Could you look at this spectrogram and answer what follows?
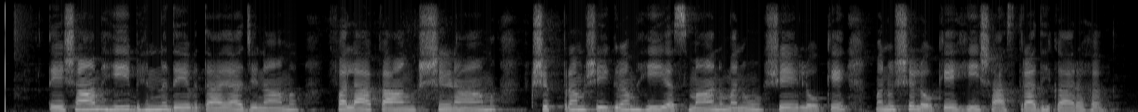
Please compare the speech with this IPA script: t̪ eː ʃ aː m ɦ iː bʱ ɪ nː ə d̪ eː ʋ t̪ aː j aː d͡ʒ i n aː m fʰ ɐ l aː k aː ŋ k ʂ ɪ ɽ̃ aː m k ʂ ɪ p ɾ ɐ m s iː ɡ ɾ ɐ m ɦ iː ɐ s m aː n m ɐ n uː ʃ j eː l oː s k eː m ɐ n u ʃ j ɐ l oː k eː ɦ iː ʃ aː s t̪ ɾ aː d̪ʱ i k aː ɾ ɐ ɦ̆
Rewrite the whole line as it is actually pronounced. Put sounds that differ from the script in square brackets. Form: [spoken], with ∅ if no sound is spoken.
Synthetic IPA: t̪ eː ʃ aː m ɦ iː bʱ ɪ nː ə d̪ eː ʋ t̪ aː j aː d͡ʒ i n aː m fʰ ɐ l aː k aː ŋ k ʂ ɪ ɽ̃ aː m k ʂ ɪ p ɾ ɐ m [ʃ] iː ɡ ɾ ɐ m ɦ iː ɐ s m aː n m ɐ n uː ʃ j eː l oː [∅] k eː m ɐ n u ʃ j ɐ l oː k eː ɦ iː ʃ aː s t̪ ɾ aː d̪ʱ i k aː ɾ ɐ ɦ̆

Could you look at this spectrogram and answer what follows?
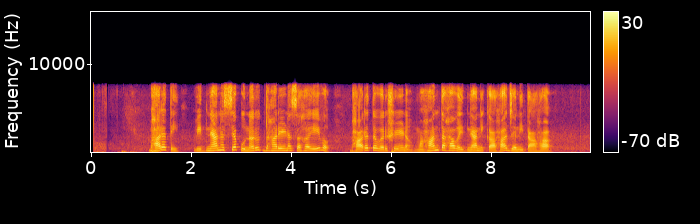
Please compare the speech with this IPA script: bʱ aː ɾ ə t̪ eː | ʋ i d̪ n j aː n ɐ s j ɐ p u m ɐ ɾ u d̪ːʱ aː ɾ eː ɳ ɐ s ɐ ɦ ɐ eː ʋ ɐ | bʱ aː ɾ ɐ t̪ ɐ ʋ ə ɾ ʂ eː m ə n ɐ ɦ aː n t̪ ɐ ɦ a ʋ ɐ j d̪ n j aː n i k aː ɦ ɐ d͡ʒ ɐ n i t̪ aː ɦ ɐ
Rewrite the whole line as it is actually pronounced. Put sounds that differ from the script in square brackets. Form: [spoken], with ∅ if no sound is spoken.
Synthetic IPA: bʱ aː ɾ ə t̪ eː | ʋ i d̪ n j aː n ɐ s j ɐ p u [n] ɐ ɾ u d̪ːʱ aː ɾ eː ɳ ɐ s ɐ ɦ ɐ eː ʋ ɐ | bʱ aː ɾ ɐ t̪ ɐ ʋ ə ɾ ʂ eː [ɳ] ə [m] ɐ ɦ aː n t̪ ɐ ɦ a ʋ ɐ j d̪ n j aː n i k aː ɦ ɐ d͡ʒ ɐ n i t̪ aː ɦ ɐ

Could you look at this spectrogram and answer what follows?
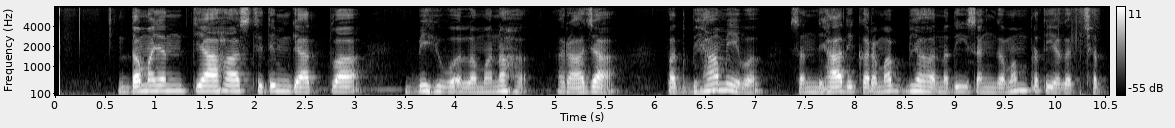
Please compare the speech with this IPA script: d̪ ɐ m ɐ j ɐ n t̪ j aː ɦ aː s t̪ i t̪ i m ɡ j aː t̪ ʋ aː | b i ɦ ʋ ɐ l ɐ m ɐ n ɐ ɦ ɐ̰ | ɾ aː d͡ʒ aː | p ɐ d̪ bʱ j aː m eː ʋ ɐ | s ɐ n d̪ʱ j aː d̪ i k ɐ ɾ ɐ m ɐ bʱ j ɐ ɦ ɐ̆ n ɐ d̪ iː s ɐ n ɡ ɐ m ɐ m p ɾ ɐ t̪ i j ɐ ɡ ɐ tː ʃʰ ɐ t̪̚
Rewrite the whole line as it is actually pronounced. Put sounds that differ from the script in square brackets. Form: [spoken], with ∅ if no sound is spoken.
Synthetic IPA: d̪ ɐ m ɐ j ɐ n t̪ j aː ɦ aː s [t̪ʰ] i t̪ i m ɡ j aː t̪ ʋ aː | b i ɦ ʋ ɐ l ɐ m ɐ n ɐ ɦ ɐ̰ | ɾ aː d͡ʒ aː | p ɐ d̪ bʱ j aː m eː ʋ ɐ | s ɐ n d̪ʱ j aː d̪ i k ɐ ɾ ɐ m ɐ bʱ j ɐ ɦ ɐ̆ n ɐ d̪ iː s ɐ [ŋ] ɡ ɐ m ɐ m p ɾ ɐ t̪ i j ɐ ɡ ɐ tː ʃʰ ɐ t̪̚

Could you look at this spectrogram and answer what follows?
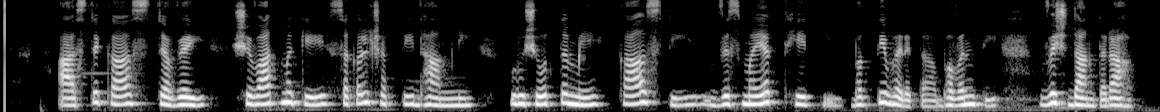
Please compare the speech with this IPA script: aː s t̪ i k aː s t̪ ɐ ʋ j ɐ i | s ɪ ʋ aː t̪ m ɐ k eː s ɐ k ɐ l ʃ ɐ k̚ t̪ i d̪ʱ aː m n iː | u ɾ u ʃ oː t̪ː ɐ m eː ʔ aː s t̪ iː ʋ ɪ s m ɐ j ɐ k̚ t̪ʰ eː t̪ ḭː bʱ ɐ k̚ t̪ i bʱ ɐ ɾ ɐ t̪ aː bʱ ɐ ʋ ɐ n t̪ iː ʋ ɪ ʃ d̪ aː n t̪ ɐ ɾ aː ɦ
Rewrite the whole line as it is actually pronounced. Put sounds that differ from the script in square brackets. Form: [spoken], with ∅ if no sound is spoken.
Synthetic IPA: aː s t̪ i k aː s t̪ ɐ ʋ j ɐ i | [ʃ] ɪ ʋ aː t̪ m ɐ k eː s ɐ k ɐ l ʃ ɐ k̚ t̪ i d̪ʱ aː m n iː | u ɾ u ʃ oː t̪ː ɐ m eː [k] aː s t̪ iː ʋ ɪ s m ɐ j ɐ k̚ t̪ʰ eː t̪ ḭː bʱ ɐ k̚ t̪ i bʱ ɐ ɾ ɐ t̪ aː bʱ ɐ ʋ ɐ n t̪ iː ʋ ɪ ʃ d̪ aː n t̪ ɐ ɾ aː ɦ

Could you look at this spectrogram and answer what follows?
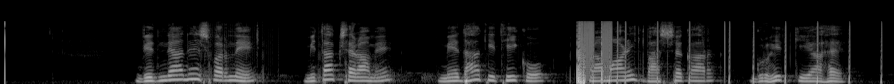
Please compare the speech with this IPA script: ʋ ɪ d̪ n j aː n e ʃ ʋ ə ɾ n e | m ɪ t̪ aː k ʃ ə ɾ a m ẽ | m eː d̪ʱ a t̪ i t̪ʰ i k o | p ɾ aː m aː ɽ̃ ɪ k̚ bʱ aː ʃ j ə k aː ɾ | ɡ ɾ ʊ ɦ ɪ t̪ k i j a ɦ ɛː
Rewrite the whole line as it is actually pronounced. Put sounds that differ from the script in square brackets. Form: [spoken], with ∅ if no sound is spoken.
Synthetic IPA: ʋ ɪ d̪ n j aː n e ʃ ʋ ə ɾ n e | m ɪ t̪ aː k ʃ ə ɾ a m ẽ | m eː d̪ʱ a t̪ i t̪ʰ i k o | p ɾ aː m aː ɽ̃ ɪ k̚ bʱ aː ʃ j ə k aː ɾ | ɡ ɾ ʊ ɦ ɪ t̪ k i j a ɦ ɛː

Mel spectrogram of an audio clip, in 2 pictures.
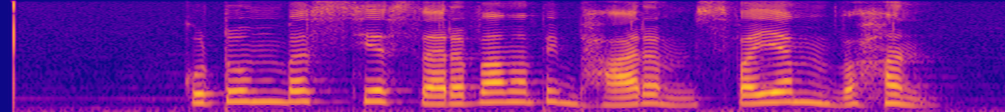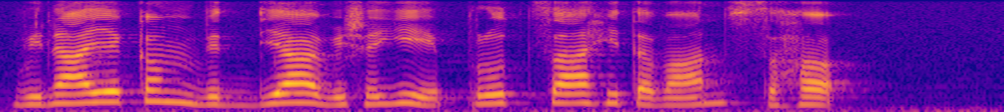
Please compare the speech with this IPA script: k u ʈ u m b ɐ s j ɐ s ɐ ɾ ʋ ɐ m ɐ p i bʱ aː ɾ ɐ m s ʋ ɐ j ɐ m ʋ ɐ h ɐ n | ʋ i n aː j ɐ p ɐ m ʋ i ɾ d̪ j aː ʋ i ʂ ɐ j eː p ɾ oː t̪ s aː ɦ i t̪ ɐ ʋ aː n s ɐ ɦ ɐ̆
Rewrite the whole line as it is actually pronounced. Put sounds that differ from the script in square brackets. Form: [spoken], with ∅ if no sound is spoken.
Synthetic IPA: k u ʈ u m b ɐ s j ɐ s ɐ ɾ ʋ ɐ m ɐ p i bʱ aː ɾ ɐ m s ʋ ɐ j ɐ m ʋ ɐ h ɐ n | ʋ i n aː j ɐ [k] ɐ m ʋ i [∅] d̪ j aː ʋ i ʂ ɐ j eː p ɾ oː t̪ s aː ɦ i t̪ ɐ ʋ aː n s ɐ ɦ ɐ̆

